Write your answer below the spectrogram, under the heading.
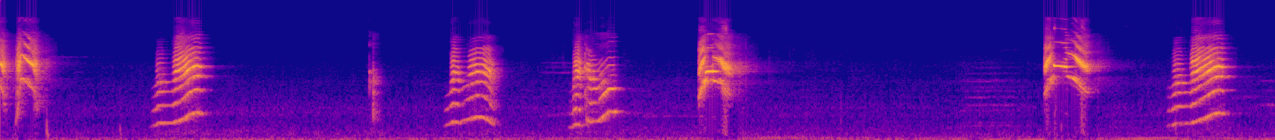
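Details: Pet Alexandrine parakeet (pahadi parrot) said to be talking, perhaps saying mommy papa: eight short, harsh, wavering bursts with rich overtones, spaced about one to two seconds apart, some rising and falling, against a quiet background.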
